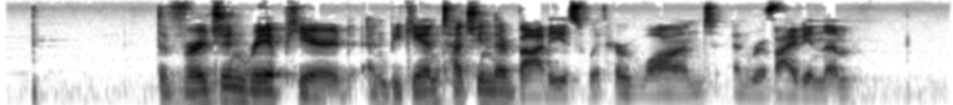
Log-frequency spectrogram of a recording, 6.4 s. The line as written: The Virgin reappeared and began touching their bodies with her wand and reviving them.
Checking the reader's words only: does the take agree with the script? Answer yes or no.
yes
